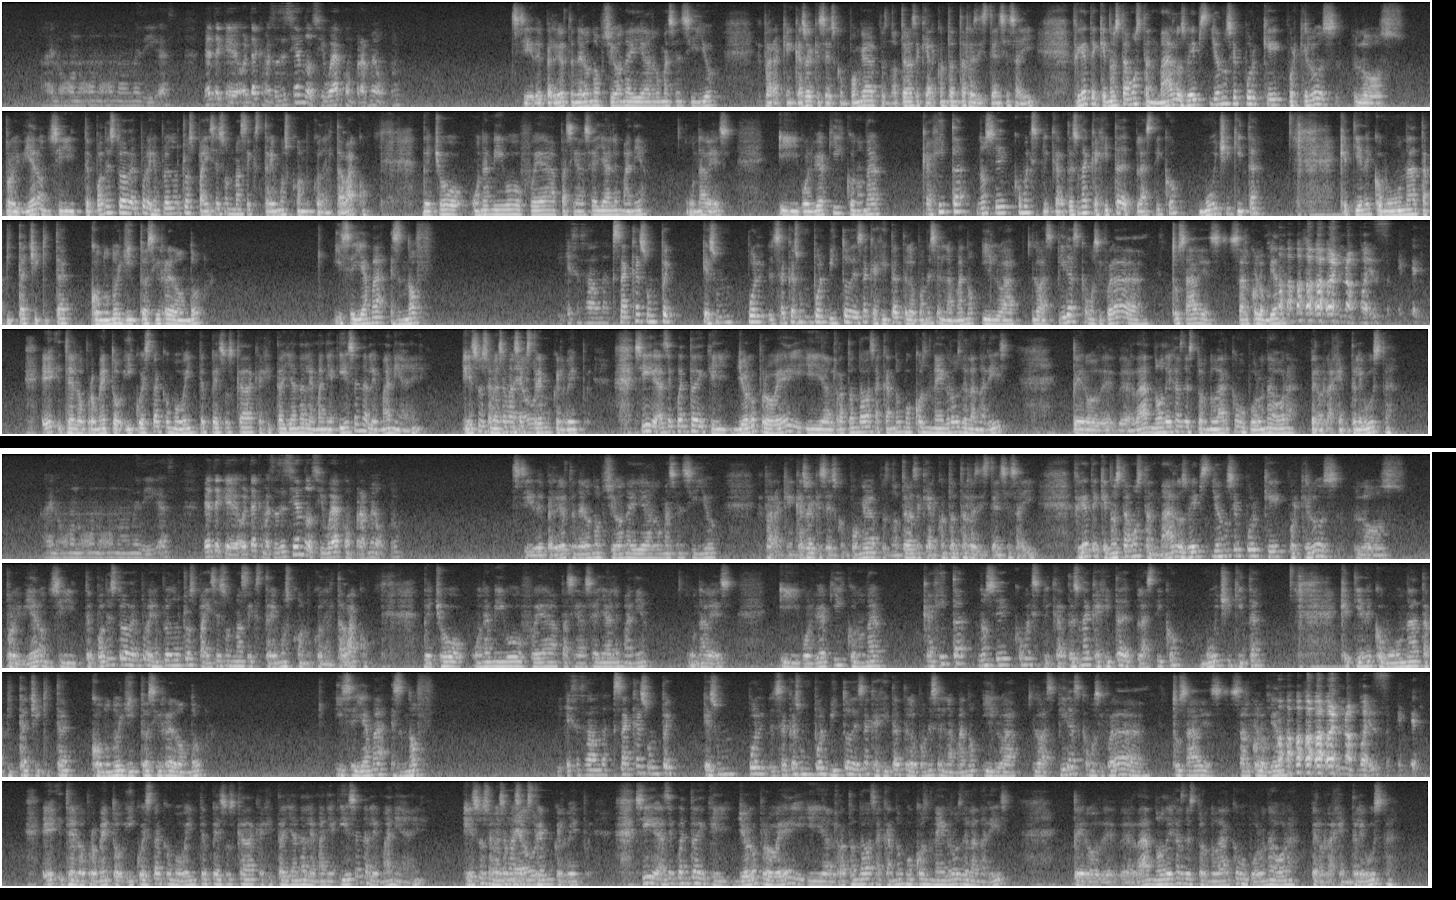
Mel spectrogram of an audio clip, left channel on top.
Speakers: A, on the right; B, on the left.
A: Ay, no, no, no, no me digas. Fíjate que ahorita que me estás diciendo, sí voy a comprarme otro.
B: Si de perdido tener una opción ahí, algo más sencillo, para que en
A: Ajá.
B: caso de que se descomponga, pues no te vas a quedar con tantas resistencias ahí. Fíjate que no estamos tan mal, los vapes. Yo no sé por qué, por qué los, los prohibieron. Si te pones tú a ver, por ejemplo, en otros países son más extremos con, con el tabaco. De hecho, un amigo fue a pasearse allá a Alemania una vez y volvió aquí con una cajita, no sé cómo explicarte, es una cajita de plástico muy chiquita
A: ujú.
B: que tiene como una tapita chiquita con un hoyito así redondo y se llama snuff.
A: ¿Y qué es esa onda?
B: Sacas un pe- es un pol- sacas un polvito de esa cajita, te lo pones en la mano y lo, a- lo aspiras como si fuera, tú sabes, sal colombiana.
A: <laughs> no puede ser.
B: Eh, te lo prometo, y cuesta como 20 pesos cada cajita allá en Alemania. Y es en Alemania, ¿eh? Eso se me
A: Un
B: hace más
A: euro.
B: extremo
A: <laughs>
B: que el vape. Sí, haz de cuenta de que yo lo probé y, y al rato andaba sacando mocos negros de la nariz, pero de verdad no dejas de estornudar como por una hora, pero a la gente le gusta.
